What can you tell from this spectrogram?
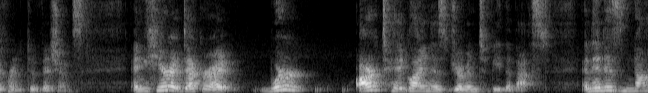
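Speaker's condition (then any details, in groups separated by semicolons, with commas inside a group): No condition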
